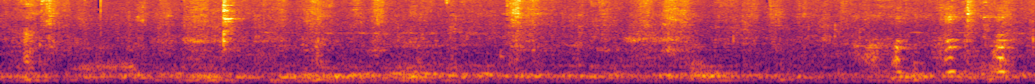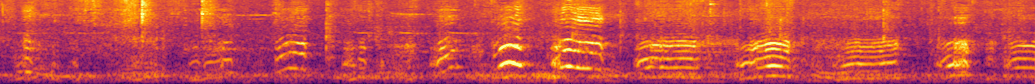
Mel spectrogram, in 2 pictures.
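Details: Puppies giving thin, arched whimpers that grow more frequent in the second half, each cry rising then falling, over a steady low murmur of background noise.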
